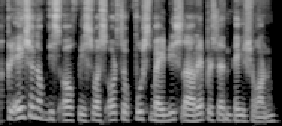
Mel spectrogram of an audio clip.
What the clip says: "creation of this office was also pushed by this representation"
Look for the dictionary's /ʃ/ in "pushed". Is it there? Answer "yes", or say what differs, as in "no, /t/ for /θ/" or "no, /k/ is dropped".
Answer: no, /s/ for /ʃ/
